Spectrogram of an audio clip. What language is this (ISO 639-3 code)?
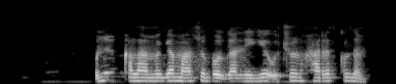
uzb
